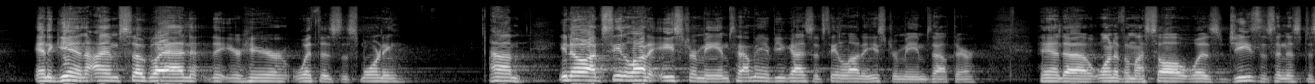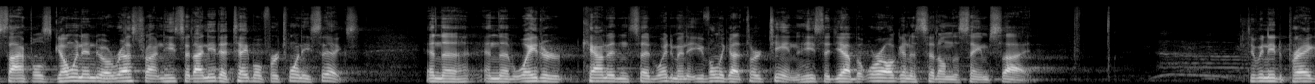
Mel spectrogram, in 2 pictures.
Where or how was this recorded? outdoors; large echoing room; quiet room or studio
large echoing room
